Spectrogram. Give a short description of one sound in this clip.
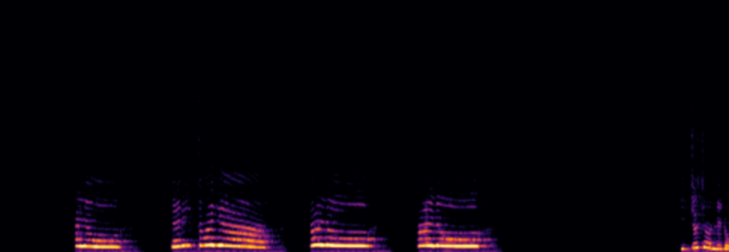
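A cat meows loudly and repeatedly, in long drawn-out cries.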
